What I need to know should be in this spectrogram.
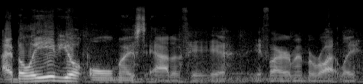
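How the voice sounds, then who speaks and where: A man's voice: deep voice, very animated, normal speed, slight background noise, low-quality recording. A man casually explaining a horror game's story and symbolism to a player on a live stream, talkative and full of fillers.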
